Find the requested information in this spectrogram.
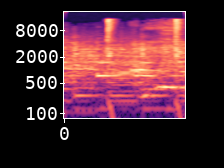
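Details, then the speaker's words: Simulated age-related hearing loss: muffled, warped music showing how music sounds to someone whose hearing declines with age. "It's a story we've all heard. As you get older, you lose your hearing. Conversations become harder to follow."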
